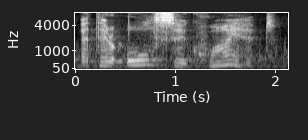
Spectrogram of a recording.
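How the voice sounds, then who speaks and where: An actress playing a stubborn elderly care home resident who believes in conspiracies, in an audio drama. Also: female voice, mid-range voice, takes it slowly, slight background noise, close to an everyday voice. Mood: appalled. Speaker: voice actor.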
